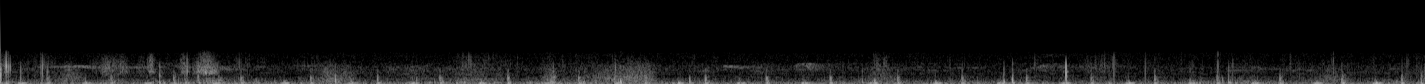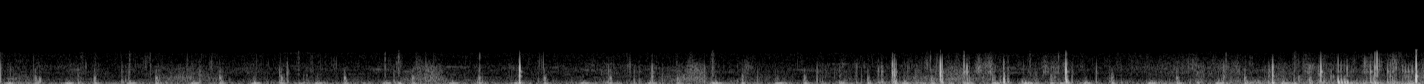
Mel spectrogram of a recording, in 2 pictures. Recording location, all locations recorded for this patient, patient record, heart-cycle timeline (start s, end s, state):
aortic valve (AV)
aortic valve (AV)+aortic valve (AV)+pulmonary valve (PV)+tricuspid valve (TV)+mitral valve (MV)
#Age: Child
#Sex: Female
#Height: 137.0 cm
#Weight: 32.1 kg
#Pregnancy status: False
#Murmur: Absent
#Murmur locations: nan
#Most audible location: nan
#Systolic murmur timing: nan
#Systolic murmur shape: nan
#Systolic murmur grading: nan
#Systolic murmur pitch: nan
#Systolic murmur quality: nan
#Diastolic murmur timing: nan
#Diastolic murmur shape: nan
#Diastolic murmur grading: nan
#Diastolic murmur pitch: nan
#Diastolic murmur quality: nan
#Outcome: Abnormal
#Campaign: 2014 screening campaign
0.00	0.18	diastole
0.18	0.30	S1
0.30	0.46	systole
0.46	0.54	S2
0.54	0.82	diastole
0.82	0.96	S1
0.96	1.08	systole
1.08	1.18	S2
1.18	1.44	diastole
1.44	1.56	S1
1.56	1.72	systole
1.72	1.82	S2
1.82	2.06	diastole
2.06	2.24	S1
2.24	2.36	systole
2.36	2.50	S2
2.50	2.80	diastole
2.80	2.94	S1
2.94	3.10	systole
3.10	3.22	S2
3.22	3.50	diastole
3.50	3.62	S1
3.62	3.76	systole
3.76	3.86	S2
3.86	4.10	diastole
4.10	4.24	S1
4.24	4.38	systole
4.38	4.48	S2
4.48	4.76	diastole
4.76	4.90	S1
4.90	5.06	systole
5.06	5.16	S2
5.16	5.44	diastole
5.44	5.60	S1
5.60	5.76	systole
5.76	5.90	S2
5.90	6.14	diastole
6.14	6.28	S1
6.28	6.42	systole
6.42	6.52	S2
6.52	6.74	diastole
6.74	6.86	S1
6.86	7.04	systole
7.04	7.14	S2
7.14	7.38	diastole
7.38	7.50	S1
7.50	7.64	systole
7.64	7.74	S2
7.74	8.00	diastole
8.00	8.14	S1
8.14	8.28	systole
8.28	8.42	S2
8.42	8.68	diastole
8.68	8.82	S1
8.82	8.96	systole
8.96	9.06	S2
9.06	9.34	diastole
9.34	9.46	S1
9.46	9.60	systole
9.60	9.70	S2
9.70	9.96	diastole
9.96	10.10	S1
10.10	10.24	systole
10.24	10.34	S2
10.34	10.62	diastole
10.62	10.74	S1
10.74	10.92	systole
10.92	11.00	S2
11.00	11.26	diastole
11.26	11.38	S1
11.38	11.52	systole
11.52	11.62	S2
11.62	11.90	diastole
11.90	12.02	S1
12.02	12.18	systole
12.18	12.26	S2
12.26	12.50	diastole
12.50	12.64	S1
12.64	12.78	systole
12.78	12.88	S2
12.88	13.14	diastole
13.14	13.24	S1
13.24	13.40	systole
13.40	13.50	S2
13.50	13.74	diastole
13.74	13.88	S1
13.88	14.00	systole
14.00	14.10	S2
14.10	14.32	diastole
14.32	14.46	S1
14.46	14.58	systole
14.58	14.70	S2
14.70	14.90	diastole
14.90	15.04	S1
15.04	15.18	systole
15.18	15.28	S2
15.28	15.54	diastole
15.54	15.66	S1
15.66	15.82	systole
15.82	15.90	S2
15.90	16.14	diastole
16.14	16.28	S1
16.28	16.44	systole
16.44	16.54	S2
16.54	16.78	diastole
16.78	16.88	S1
16.88	17.04	systole
17.04	17.14	S2
17.14	17.38	diastole
17.38	17.52	S1
17.52	17.68	systole
17.68	17.78	S2
17.78	18.10	diastole
18.10	18.22	S1
18.22	18.36	systole
18.36	18.46	S2
18.46	18.76	diastole
18.76	18.86	S1
18.86	19.02	systole
19.02	19.12	S2
19.12	19.38	diastole
19.38	19.50	S1
19.50	19.68	systole
19.68	19.78	S2
19.78	20.04	diastole
20.04	20.18	S1
20.18	20.32	systole
20.32	20.44	S2
20.44	20.72	diastole
20.72	20.84	S1
20.84	21.02	systole
21.02	21.10	S2
21.10	21.36	diastole
21.36	21.54	S1
21.54	21.66	systole
21.66	21.76	S2
21.76	22.00	diastole
22.00	22.14	S1
22.14	22.28	systole
22.28	22.38	S2
22.38	22.64	diastole
22.64	22.76	S1
22.76	22.86	systole
22.86	22.92	S2
22.92	23.18	diastole
23.18	23.36	S1
23.36	23.54	systole
23.54	23.70	S2
23.70	23.90	diastole
23.90	24.02	S1
24.02	24.16	systole
24.16	24.26	S2
24.26	24.48	diastole
24.48	24.62	S1
24.62	24.74	systole
24.74	24.84	S2
24.84	25.08	diastole
25.08	25.22	S1
25.22	25.36	systole
25.36	25.46	S2
25.46	25.72	diastole
25.72	25.88	S1
25.88	26.00	systole
26.00	26.12	S2
26.12	26.40	diastole
26.40	26.54	S1
26.54	26.68	systole
26.68	26.78	S2
26.78	26.98	diastole
26.98	27.16	S1
27.16	27.32	systole
27.32	27.42	S2
27.42	27.64	diastole
27.64	27.82	S1
27.82	27.94	systole
27.94	28.08	S2
28.08	28.28	diastole
28.28	28.34	S1
28.34	28.38	systole
28.38	28.50	S2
